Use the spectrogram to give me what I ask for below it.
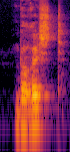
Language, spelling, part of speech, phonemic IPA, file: Dutch, berust, verb, /bəˈrʏst/, Nl-berust.ogg
- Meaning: 1. inflection of berusten: first/second/third-person singular present indicative 2. inflection of berusten: imperative 3. past participle of berusten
